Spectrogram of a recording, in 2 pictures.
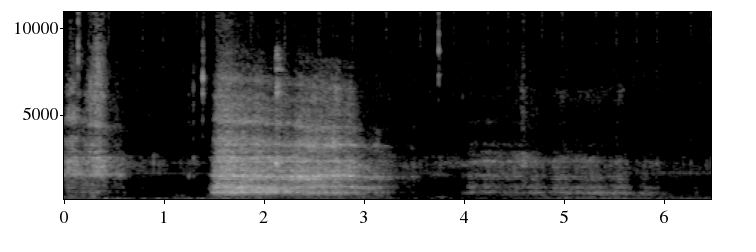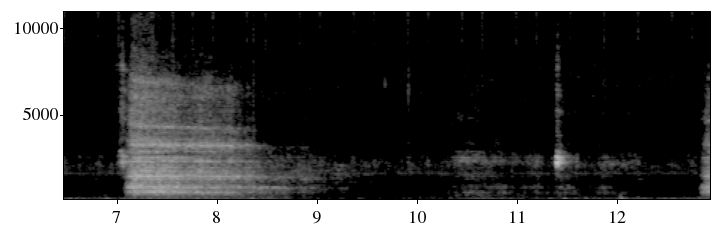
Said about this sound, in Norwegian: Når du puster litt dypt ut og inn.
